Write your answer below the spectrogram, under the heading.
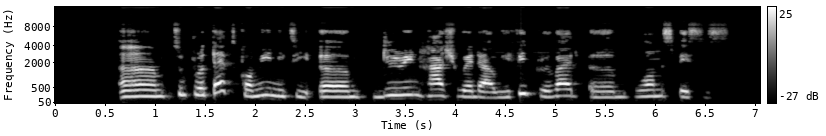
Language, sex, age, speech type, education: Nigerian Pidgin, female, 15-29, spontaneous, tertiary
